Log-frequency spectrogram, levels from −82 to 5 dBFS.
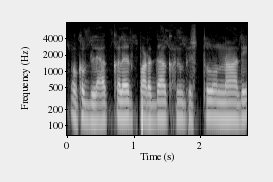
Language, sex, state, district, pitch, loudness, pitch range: Telugu, male, Telangana, Mahabubabad, 140 Hz, -19 LUFS, 135-145 Hz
